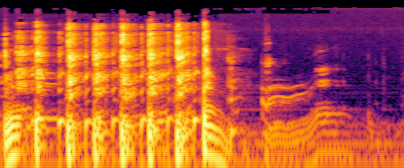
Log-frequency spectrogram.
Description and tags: experimenting with a broken guitar string. a series of warbling clicks. clicking noise caused by the string hitting the metal peices of the pick-up on the guitar.
broken, click, clicks, clicky, experimental, guitar, note, notes, pluck, plucked, string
